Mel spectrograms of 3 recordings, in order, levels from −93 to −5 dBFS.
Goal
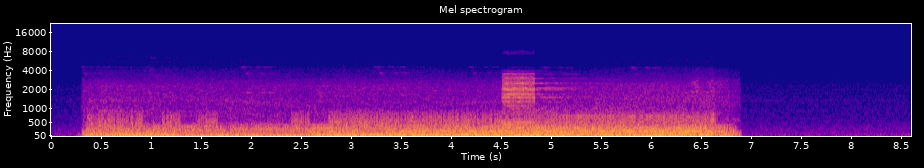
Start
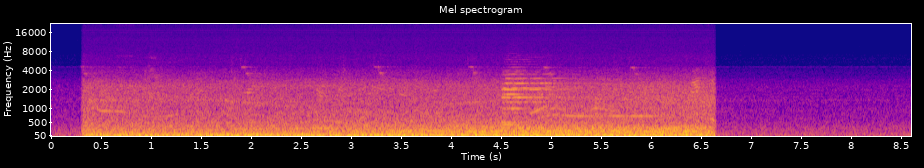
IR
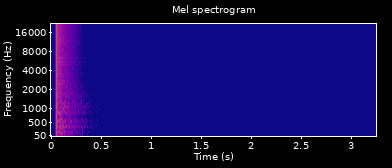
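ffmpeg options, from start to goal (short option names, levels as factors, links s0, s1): -filter_complex "[0:a]asettb=1/sr,asplit=3[s0][s1][s2];[s0]atrim=end=3.934[s3];[s1]atrim=start=3.93:end=5.39,asetpts=PTS-STARTPTS,afade=t=in:d=0.004:c=qsin,afade=t=out:st=1.456:d=0.004:c=qsin,lowpass=3700[s4];[s2]atrim=start=5.386[s5];[s3][s4]acrossfade=d=0.004:c1=hsin:c2=qsin[s6];[s6][s5]acrossfade=d=0.004:c1=qsin:c2=hsin,aecho=1:1:145.8|218.7|253.6:0.562|0.355|0.398,afwtdn=0.1,asettb=1/sr,asplit=3[s7][s8][s9];[s7]atrim=end=1.234[s10];[s8]atrim=start=1.23:end=2.59,asetpts=PTS-STARTPTS,afade=t=in:d=0.004:c=qsin,afade=t=out:st=1.356:d=0.004:c=qsin,equalizer=f=76:t=o:w=1.5:g=-9.5[s11];[s9]atrim=start=2.586[s12];[s10][s11]acrossfade=d=0.004:c1=hsin:c2=qsin[s13];[s13][s12]acrossfade=d=0.004:c1=qsin:c2=hsin,volume=0.473"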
